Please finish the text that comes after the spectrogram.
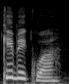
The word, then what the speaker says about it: Québécois: Am I pronouncing that right? How do I say that? Québécois.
